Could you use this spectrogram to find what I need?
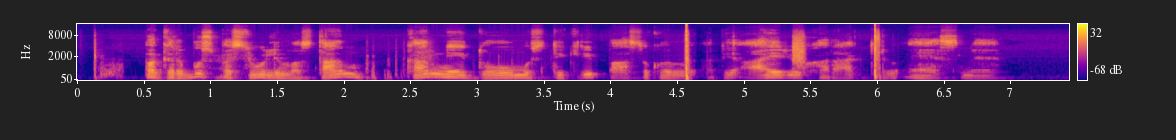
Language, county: Lithuanian, Telšiai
